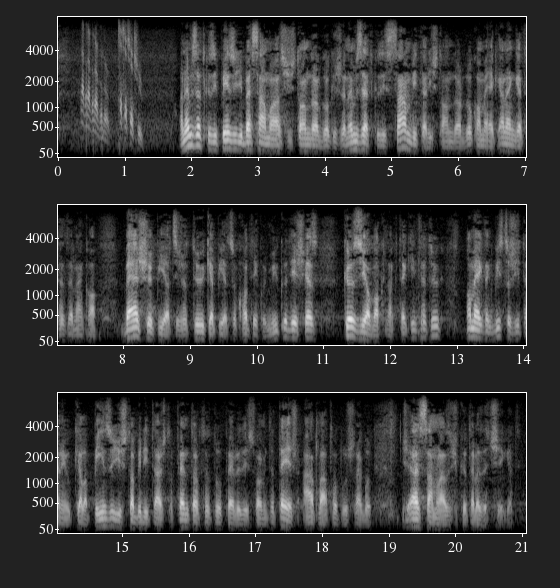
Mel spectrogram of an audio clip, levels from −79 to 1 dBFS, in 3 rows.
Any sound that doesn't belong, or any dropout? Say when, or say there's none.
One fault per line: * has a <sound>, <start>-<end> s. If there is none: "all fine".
* has a chirp, 0.3-1.3 s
